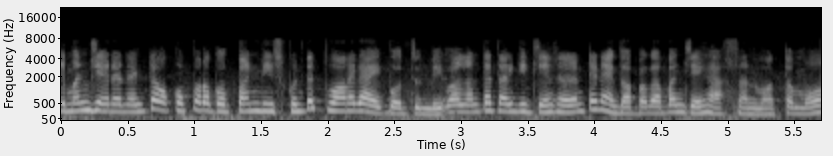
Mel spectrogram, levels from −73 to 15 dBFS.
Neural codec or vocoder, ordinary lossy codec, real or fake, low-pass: codec, 16 kHz, 2 kbps, X-Codec, HuBERT features, trained on general audio; none; fake; none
